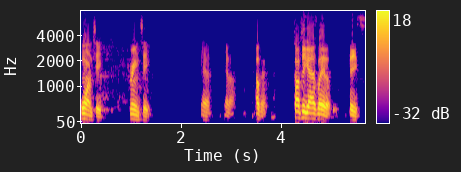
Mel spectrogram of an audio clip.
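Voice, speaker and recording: Pausing long and often, a man speaks at a moderate pace and medium pitch with ordinary pitch variation, his loudness swinging widely. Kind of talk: casual chat. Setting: radio show.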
